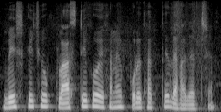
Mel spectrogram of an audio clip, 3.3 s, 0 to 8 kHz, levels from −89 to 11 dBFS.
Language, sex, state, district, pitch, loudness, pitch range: Bengali, male, West Bengal, Alipurduar, 140 Hz, -18 LUFS, 125-155 Hz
